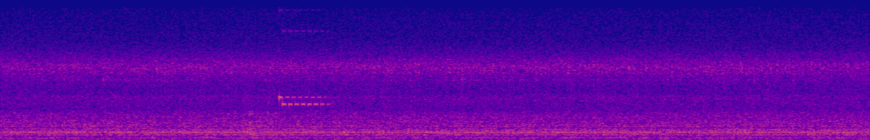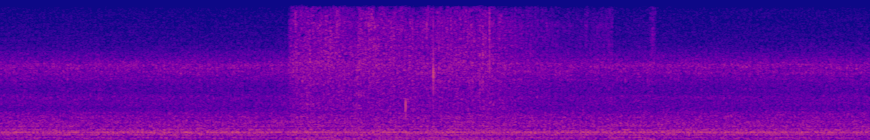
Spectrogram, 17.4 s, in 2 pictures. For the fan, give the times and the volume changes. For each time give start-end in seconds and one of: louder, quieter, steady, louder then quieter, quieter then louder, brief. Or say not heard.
0.0-17.3 steady.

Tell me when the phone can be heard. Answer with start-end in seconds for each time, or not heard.
2.4-3.3.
